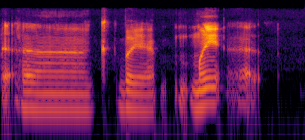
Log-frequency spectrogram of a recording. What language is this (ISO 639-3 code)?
rus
